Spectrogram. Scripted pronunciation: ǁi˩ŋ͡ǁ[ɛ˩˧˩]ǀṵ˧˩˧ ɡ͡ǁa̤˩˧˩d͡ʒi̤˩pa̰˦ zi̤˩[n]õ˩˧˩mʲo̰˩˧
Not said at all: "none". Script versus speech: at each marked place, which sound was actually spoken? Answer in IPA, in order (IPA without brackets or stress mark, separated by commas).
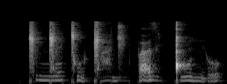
ɛ˩˧, ǃ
